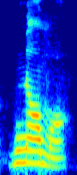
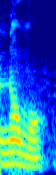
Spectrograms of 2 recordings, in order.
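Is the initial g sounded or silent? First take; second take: sounded; silent. First: The initial g is clearly pronounced. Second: The initial g is not pronounced. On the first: This is the original, correct form. The speaker calls it right. "debería de pronunciarse gnomo" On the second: This is the common everyday form. The speaker calls it wrong. "Hay una G antes, pero se pronuncia gnomo"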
